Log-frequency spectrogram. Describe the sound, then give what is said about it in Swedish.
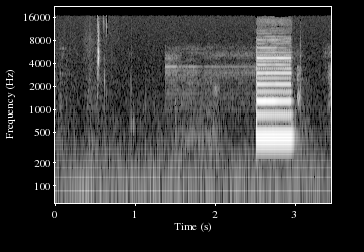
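Ringing tone on an outgoing phone call to someone at home: a faint, steady high tone, then a loud, buzzy beep lasting about half a second. “Och då ska vi ringa upp Mikael Smeds för han deltar hemifrån”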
